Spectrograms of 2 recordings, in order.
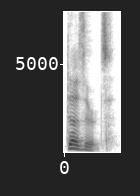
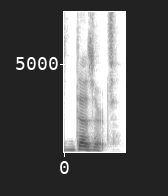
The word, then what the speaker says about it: desert: So a land of sand is called a desert. The accent is on the first part of the word, and it's two syllables. So this word is desert.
